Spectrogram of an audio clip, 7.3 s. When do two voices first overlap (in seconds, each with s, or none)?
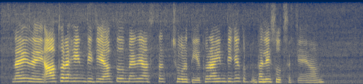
none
